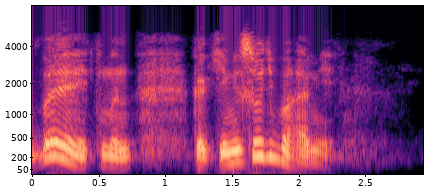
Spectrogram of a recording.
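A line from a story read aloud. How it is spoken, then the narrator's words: Joyful exclamation. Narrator (Russian): Эдвард радостно вскрикнул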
